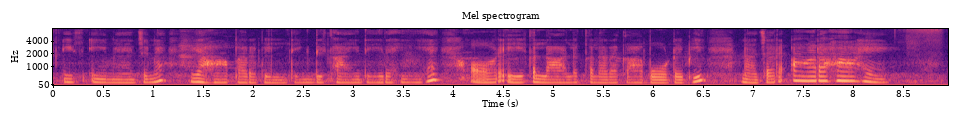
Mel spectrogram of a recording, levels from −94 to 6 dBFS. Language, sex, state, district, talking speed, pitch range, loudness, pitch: Hindi, female, Rajasthan, Jaipur, 140 wpm, 155-200 Hz, -20 LUFS, 165 Hz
